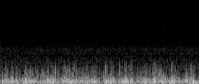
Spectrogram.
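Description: Strong gusty wind buffeting outdoors, a steady low rumbling roar with fluctuating gusts throughout, close and loud, with no talking.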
